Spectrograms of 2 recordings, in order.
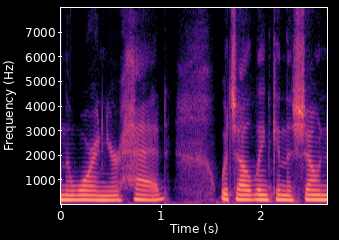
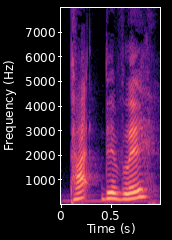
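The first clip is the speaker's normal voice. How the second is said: bad Irish accent attempt; 3 semitones higher, 4 dB louder than usual. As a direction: say the name in a hammy Irish accent. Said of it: "one of the worst Irish accents I've ever heard".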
